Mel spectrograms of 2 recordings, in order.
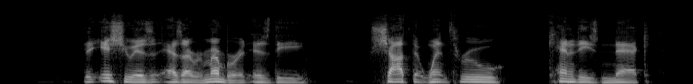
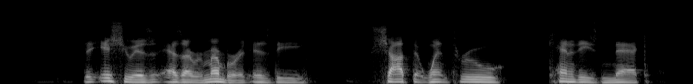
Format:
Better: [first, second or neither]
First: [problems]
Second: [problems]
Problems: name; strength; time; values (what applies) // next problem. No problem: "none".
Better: first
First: none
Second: muffled; very; fading above 2 kHz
